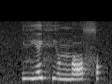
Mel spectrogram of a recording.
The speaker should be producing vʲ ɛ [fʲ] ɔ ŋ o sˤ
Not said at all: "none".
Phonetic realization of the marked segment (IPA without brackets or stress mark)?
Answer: fʲ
